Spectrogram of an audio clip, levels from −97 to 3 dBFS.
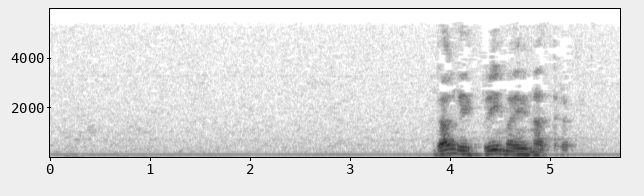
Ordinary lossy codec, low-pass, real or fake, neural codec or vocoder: MP3, 24 kbps; 5.4 kHz; real; none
